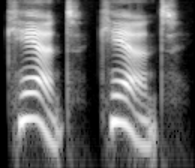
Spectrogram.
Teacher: In American English, can and can't can sound very similar because the final T is often a glottal stop. That means we cut off the air in our throat instead of making a clean T sound.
